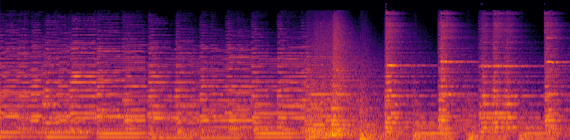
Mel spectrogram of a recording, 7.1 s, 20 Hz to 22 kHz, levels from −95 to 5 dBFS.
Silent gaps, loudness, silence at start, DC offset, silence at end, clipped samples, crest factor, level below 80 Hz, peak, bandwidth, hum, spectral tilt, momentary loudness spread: none; -24 LUFS; 0 s; under 0.1%; 0 s; under 0.1%; 18 dB; -38 dBFS; -6 dBFS; 16 kHz; none; -5 dB/octave; 7 LU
